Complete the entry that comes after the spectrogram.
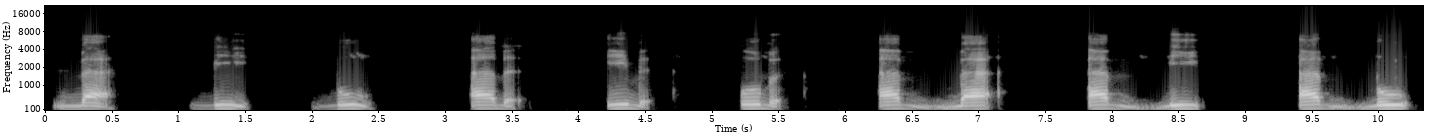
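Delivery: বা বি বু then আব ইব উব, each syllable crisp and separate; tajweed letter drills. Shown as a demonstration. ছাত্রদের শেখাতে বা বি বু, আব ইব উব স্পষ্ট আলাদা করে উচ্চারণ. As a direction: drill the Arabic ba with vowels and sukun. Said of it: "উচ্চারণটা হবে".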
